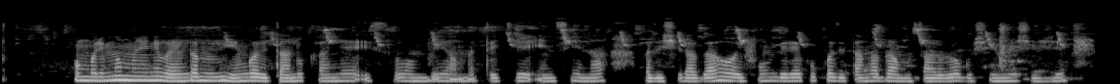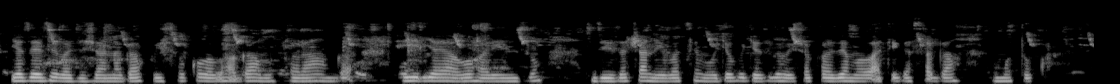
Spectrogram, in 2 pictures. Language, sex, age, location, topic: Kinyarwanda, female, 25-35, Musanze, agriculture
